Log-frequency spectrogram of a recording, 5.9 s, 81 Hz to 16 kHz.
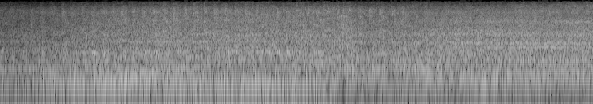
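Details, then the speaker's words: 1990 Buick Regal GS V6 with low power, idling: a rough, lumpy stumble about three times a second with the engine shaking. Misfire, believed to be on a rear cylinder; two injectors are not firing. "now I'm sure we have a misfire on one of the rear cylinders because the plugs fed out"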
